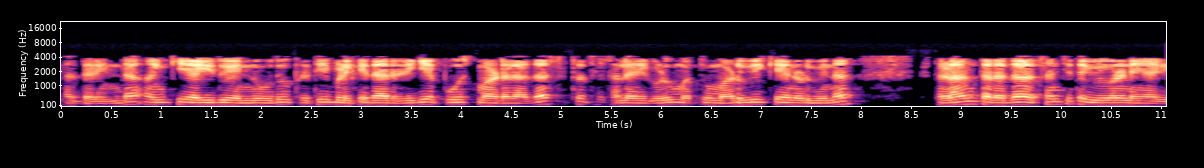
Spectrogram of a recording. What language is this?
Kannada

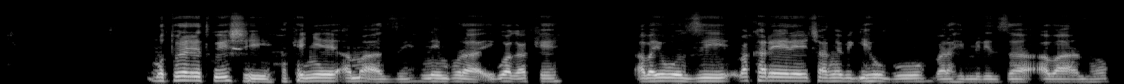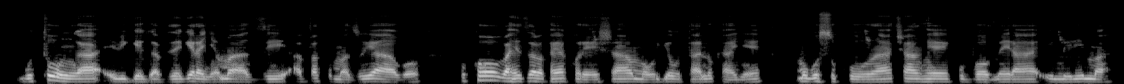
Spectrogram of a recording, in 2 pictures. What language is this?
Rundi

